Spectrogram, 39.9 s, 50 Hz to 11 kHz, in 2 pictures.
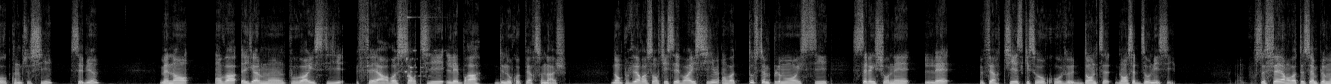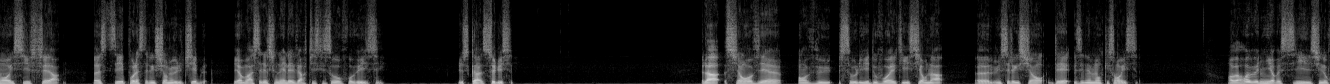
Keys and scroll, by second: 21.6 c, 29.8 z, 38.4 KP_1.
